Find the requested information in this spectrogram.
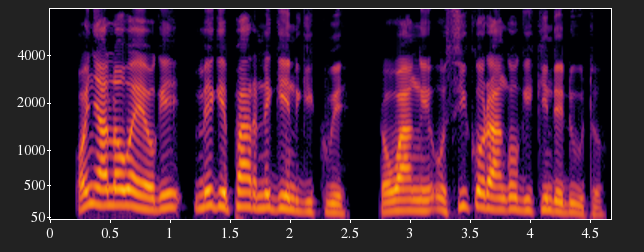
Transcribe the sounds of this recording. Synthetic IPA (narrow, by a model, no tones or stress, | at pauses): ɔɲalɔwɛjɔɡɪmeɡɪpaɾnɪɡɪndɡikwe | tɔwaŋɪʔosikoɾaŋɡɔɡɪkindeduto̰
